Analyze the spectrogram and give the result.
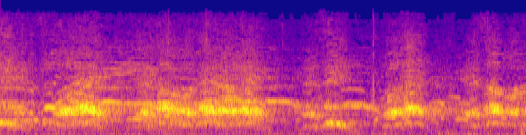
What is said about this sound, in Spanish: Y el sonido en balonmano del ascenso, de la celebración de los jugadores de la Unión Financiera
